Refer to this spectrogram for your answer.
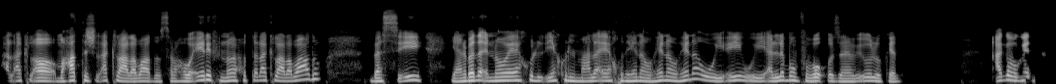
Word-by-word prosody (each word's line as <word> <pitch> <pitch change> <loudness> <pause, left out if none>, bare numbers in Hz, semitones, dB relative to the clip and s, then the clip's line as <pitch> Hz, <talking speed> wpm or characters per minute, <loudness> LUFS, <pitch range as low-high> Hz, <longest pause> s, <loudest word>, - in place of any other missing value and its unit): على - - -5
الأكل 170 -2 -5
آه، 155 -1 +4
ما 145 - -2
حطّش 180 -2 +2
الأكل 180 +1 -4
على 140 -2 +3
بعضه 145 -1 -1
الصراحة، 145 +1 -6
هو 150 - +2
قِرِف 200 -1 +2
إن 160 - -1
هو 175 - +1
يحطّ 180 +1 -6
الأكل 190 0 -3
على 160 -1 +1
بعضه، 235 +5 0 0.5
بس 150 0 -1
إيه، 190 +2 +3 0.3
يعني 145 +1 +1
بدأ 180 +3 +6
إن 165 +1 0
هو 180 +1 +4
ياكل 185 -3 +1
ياكل 180 +1 -1
المعلقة 155 +1 0
ياخد 170 -2 -1
هنا 160 0 +1
وهنا 175 +5 0
وهنا 195 +10 -1
وي 175 -9 -1
إيه، 185 +4 0
ويقلِّبهم 170 +3 0
في 160 -1 -4
بُقّه 155 -1 +1
زي 140 -1 -3
ما 135 - -1
بيقولوا 160 0 -1
كده. 135 -1 -3 0.9
عجبه 180 +1 +3
جدًا. 175 -2 -3
165 Hz, 235 wpm, -23 LUFS, 150-185 Hz, 0.9 s, بدأ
